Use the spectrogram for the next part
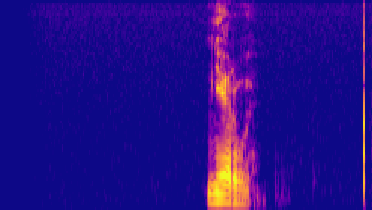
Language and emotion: Russian, neutral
